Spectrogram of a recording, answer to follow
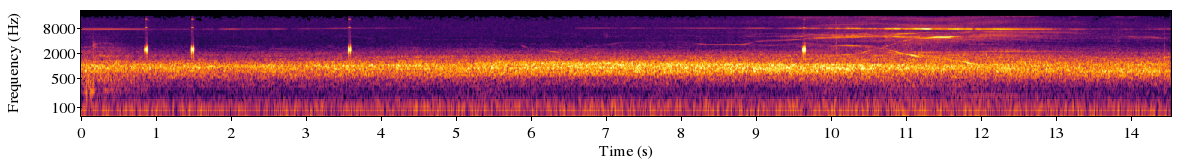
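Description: Faint high-pitched whine of the E-flite Micro Draco's electric motor and propeller on 4S, sliding up and down in pitch in the second half as the plane makes a low pass, over a steady hiss. Four short sharp chirps cut through, three in the first four seconds and one near ten seconds.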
